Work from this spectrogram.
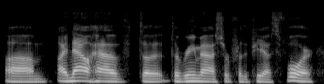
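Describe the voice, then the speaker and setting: A man giving his opinions in a casual podcast chat, enthusiastic but halting as he thinks aloud. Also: mid-range voice, fairly even intonation, vocal fry, no echo, studio quality.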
